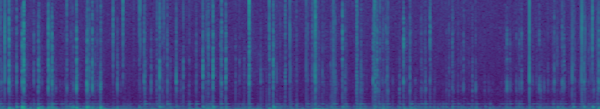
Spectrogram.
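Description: Long acrylic nails on both hands scratch the hollow black steel mesh grille of an uncovered Blue Yeti microphone head. The result is a dense, continuous patter of quick scratches and taps that sounds heavy and muffled, with most of its energy in the low end and very little brightness. It is loudest in the first second or so, then settles into a steady, even rustle.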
